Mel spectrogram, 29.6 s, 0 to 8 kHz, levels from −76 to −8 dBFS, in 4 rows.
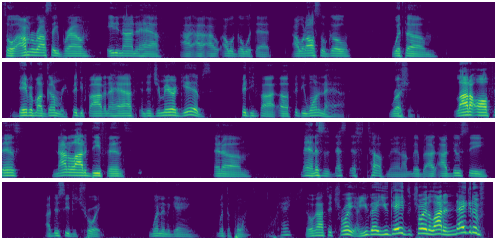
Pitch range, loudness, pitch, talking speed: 110-145 Hz, -26 LUFS, 125 Hz, 175 wpm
